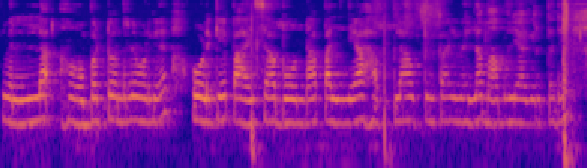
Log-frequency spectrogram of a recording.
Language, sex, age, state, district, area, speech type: Kannada, female, 18-30, Karnataka, Hassan, urban, spontaneous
